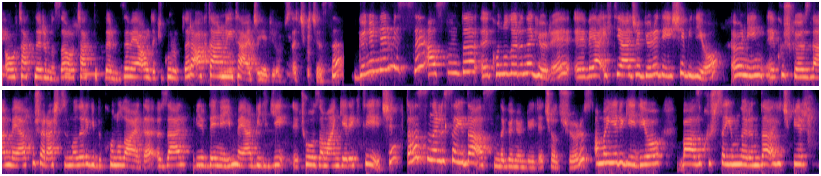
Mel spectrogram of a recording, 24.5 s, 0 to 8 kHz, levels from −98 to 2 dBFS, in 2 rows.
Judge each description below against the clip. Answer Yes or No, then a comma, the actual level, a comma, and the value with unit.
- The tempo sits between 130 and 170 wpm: No, average, 115 wpm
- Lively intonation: No, average, 4.3 semitones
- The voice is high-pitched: Yes, high, 245 Hz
